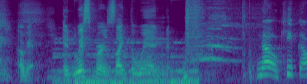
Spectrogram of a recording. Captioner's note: laughs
